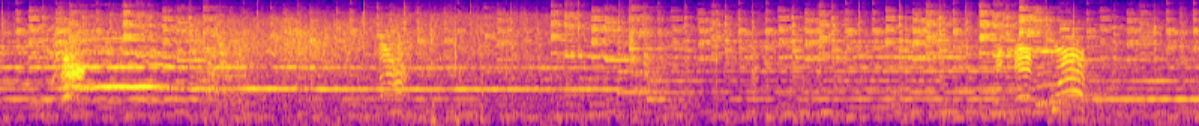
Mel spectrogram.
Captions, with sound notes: (Marisa screams) (dramatic music) - She can't swim!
